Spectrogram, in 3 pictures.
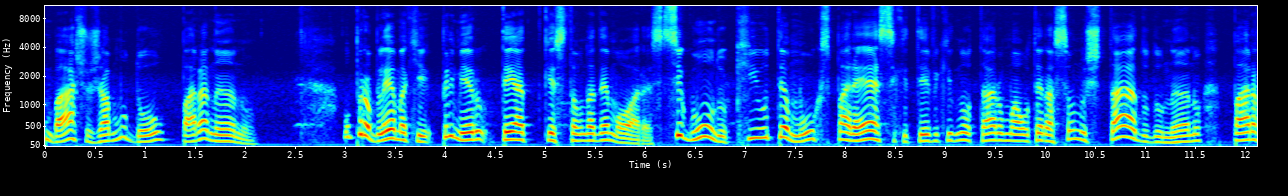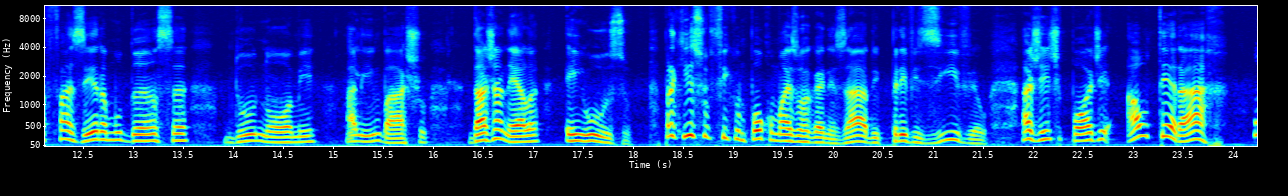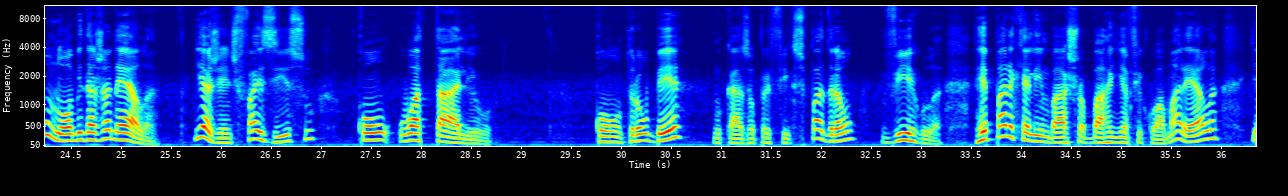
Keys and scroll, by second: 4.2-5.2 BackSpace, 4.8 BackSpace, 30.1 ctrl+b, 31.4 ,, 36.2 BackSpace.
